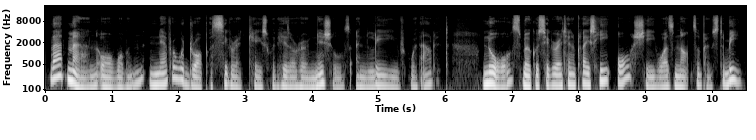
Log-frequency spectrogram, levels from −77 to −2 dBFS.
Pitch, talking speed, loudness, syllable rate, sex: 130 Hz, 195 wpm, -20 LUFS, 5.2 syllables/s, female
